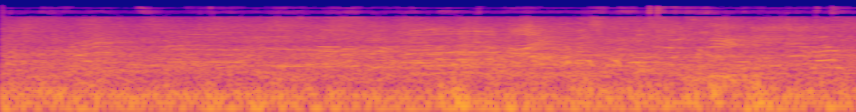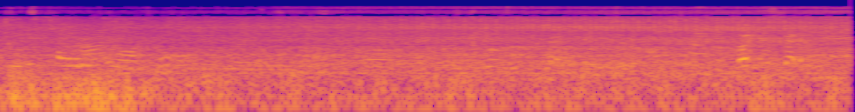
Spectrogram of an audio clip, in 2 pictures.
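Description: Young women chat and laugh together nearby, outdoors.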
